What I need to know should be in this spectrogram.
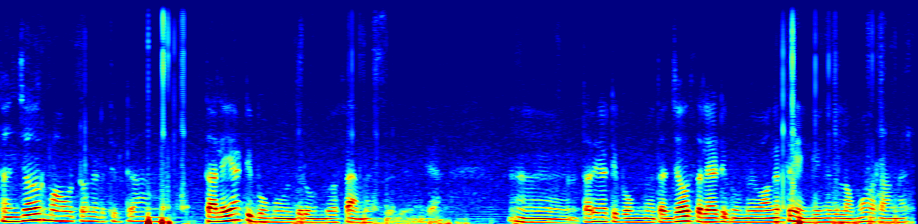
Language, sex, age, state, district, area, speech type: Tamil, female, 45-60, Tamil Nadu, Thanjavur, rural, spontaneous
